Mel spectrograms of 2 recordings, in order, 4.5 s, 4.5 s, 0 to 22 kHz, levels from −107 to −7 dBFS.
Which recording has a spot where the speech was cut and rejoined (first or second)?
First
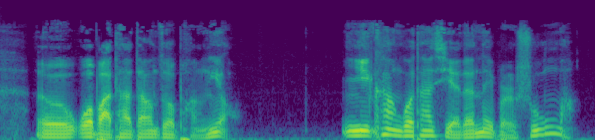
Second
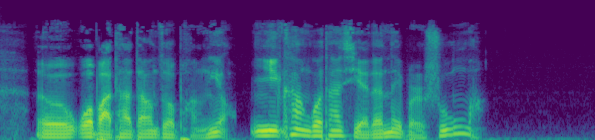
second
